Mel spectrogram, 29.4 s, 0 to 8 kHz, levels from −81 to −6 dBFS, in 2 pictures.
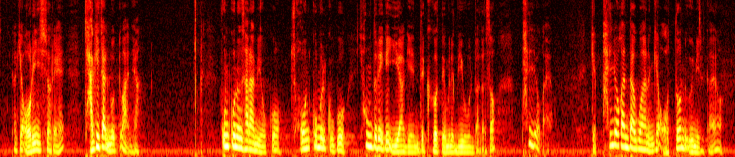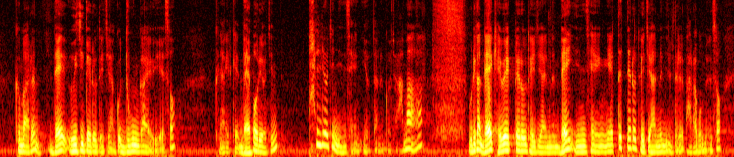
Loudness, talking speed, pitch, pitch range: -18 LUFS, 290 characters per minute, 120 Hz, 110-140 Hz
